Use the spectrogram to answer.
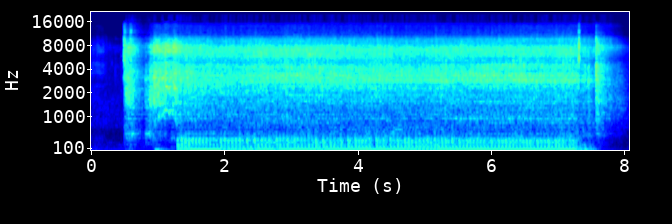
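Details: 2007 Yamaha YFZ450 SE after new starter solenoid, key ignition converted to one position: short starter churn, then the single-cylinder fires right up and holds a steady, even idle; normal start and idle.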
